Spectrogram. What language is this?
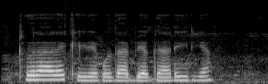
Kikuyu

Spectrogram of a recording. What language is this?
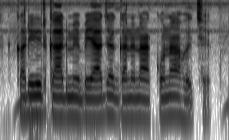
Maithili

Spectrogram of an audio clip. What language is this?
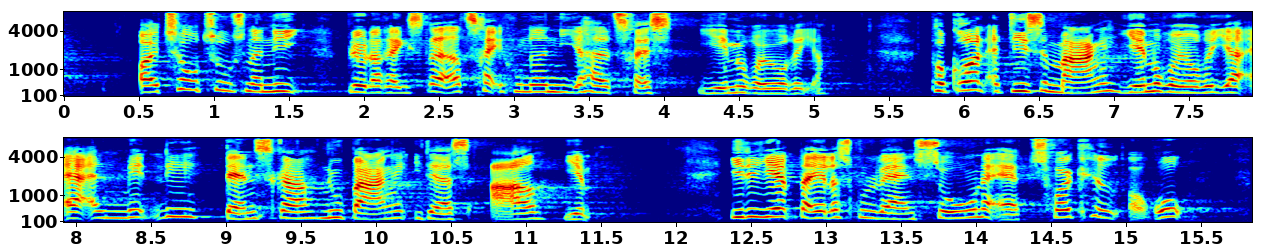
Danish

